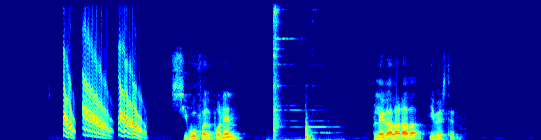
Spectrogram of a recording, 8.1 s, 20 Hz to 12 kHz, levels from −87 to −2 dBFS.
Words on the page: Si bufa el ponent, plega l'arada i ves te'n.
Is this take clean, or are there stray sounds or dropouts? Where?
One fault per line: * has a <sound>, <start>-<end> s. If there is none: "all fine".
* has a chirp, 1.0-2.2 s
* has a thud, 4.0-5.2 s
